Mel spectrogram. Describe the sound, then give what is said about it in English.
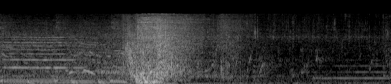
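Someone falls through the air to the bottom of a massive drop and lands in dirty sewer water with one loud splash that bursts up and then fades into sloshing, with steady orchestral music playing underneath throughout. “He falls through the air, avoiding pipes as he falls all the way to the bottom, landing in some dirty water.”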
